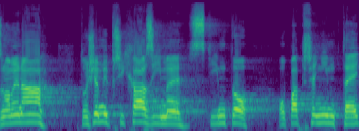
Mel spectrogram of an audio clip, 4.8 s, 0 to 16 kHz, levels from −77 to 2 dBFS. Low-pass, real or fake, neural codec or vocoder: 14.4 kHz; real; none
